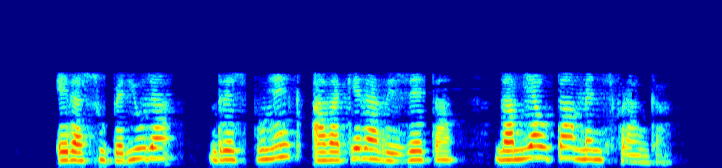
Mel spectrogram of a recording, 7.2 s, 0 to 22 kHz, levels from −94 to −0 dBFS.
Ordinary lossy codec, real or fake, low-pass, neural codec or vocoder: AAC, 16 kbps; real; 3.6 kHz; none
